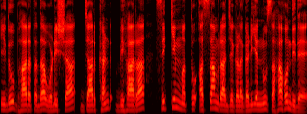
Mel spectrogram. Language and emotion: Kannada, neutral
